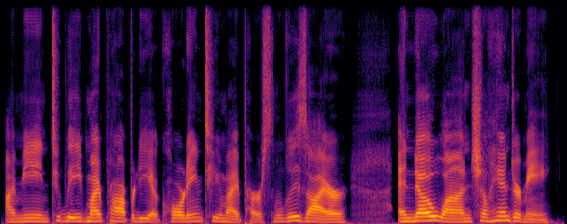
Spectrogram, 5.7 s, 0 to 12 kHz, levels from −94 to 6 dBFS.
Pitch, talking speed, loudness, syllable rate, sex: 170 Hz, 180 wpm, -19 LUFS, 5.6 syllables/s, female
